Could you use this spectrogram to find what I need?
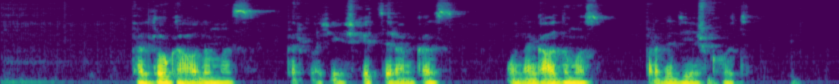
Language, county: Lithuanian, Marijampolė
